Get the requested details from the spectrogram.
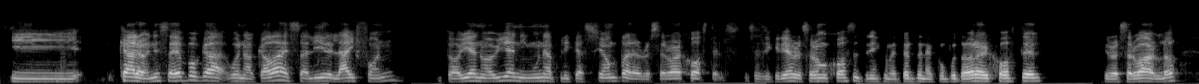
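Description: In a normal speaking voice, a man talks at a fairly quick pace. His pitch sits fairly high, and his intonation stays fairly even. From Argentina, Tucumán (Concepción). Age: 30s. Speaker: entrepreneur. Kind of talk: interview testimony.

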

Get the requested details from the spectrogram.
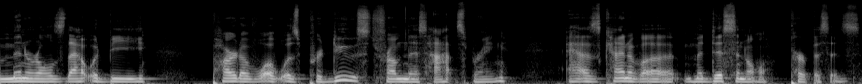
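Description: This man has a medium pitch and a dark, mellow tone. He speaks with a Midwestern accent. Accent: general American, Midwestern. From US Midwest, Michigan. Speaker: podcast host and church speaker. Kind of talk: sermon-style talk. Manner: slow, deliberate, start and stop; not fast or excitable.

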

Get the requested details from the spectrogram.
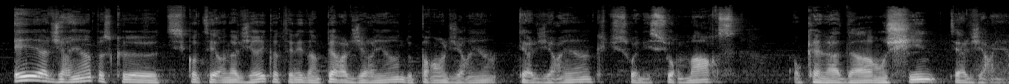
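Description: This man's voice sits fairly low, moving at a fairly slow pace with ordinary pitch variation. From Paris suburbs, France. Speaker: interviewee. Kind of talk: personal testimony.

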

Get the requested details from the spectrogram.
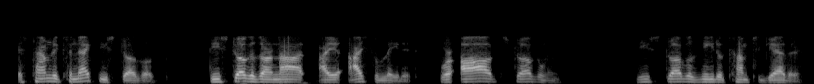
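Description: With a normal speaking voice, a man talks at a moderate pace and medium pitch, his pitch varying in an ordinary way. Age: 40s. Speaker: union member caller. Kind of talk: call-in.

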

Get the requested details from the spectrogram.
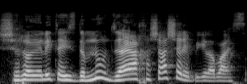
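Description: A plain, everyday voice from a woman at medium pitch, fairly quick, on a very clean recording with a silent background. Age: 20s. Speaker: adopted person and social worker. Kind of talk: interview testimony.

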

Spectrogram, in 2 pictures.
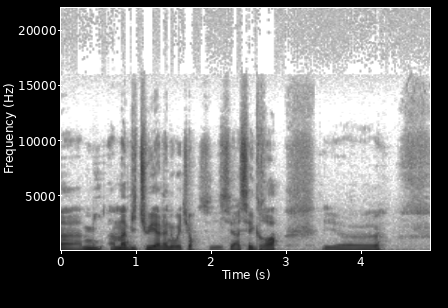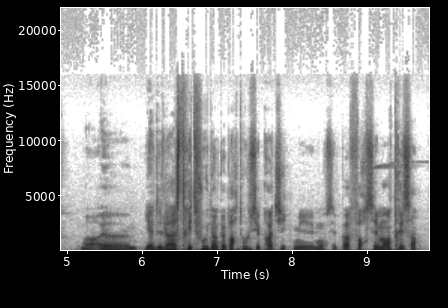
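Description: The recording is very clean, with a silent background and a dry, close sound with no echo. A man talks at a fairly slow pace with ordinary pitch variation and long, frequent pauses. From France. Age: 20s. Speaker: French teacher. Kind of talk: interview. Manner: hesitant.

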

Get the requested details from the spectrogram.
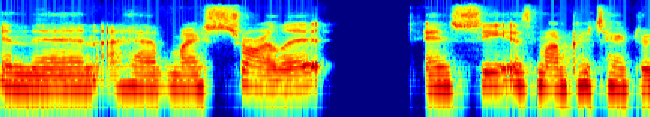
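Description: A Texan accent at a fairly quick pace. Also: woman. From Dallas, Texas. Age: 50s. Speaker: small business owner, florist. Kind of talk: casual interview.

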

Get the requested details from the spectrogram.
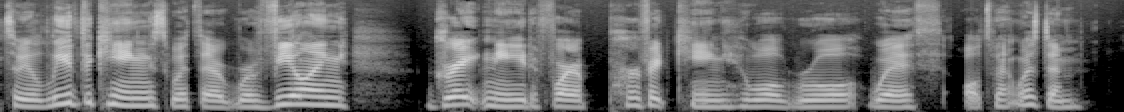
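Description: With an American accent and an unremarkable speaking voice at medium pitch, a woman speaks at a fairly quick pace with fairly even intonation in a very clean recording with a silent background and a dry, close sound with no echo. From Texas, Dallas area. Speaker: ministry resident. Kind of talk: presentation of Bible overview.

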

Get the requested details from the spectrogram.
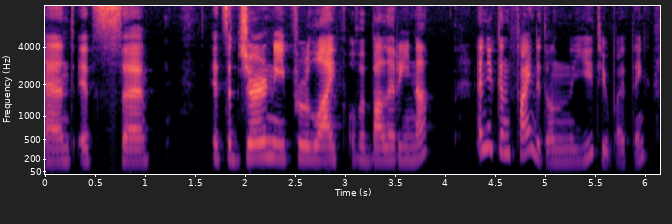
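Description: A woman speaks in a Polish accent at a medium pitch. Her pace is moderate and her pitch variation ordinary. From Poland. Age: 30s. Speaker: improviser. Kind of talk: interview. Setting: video call. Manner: laughs often.

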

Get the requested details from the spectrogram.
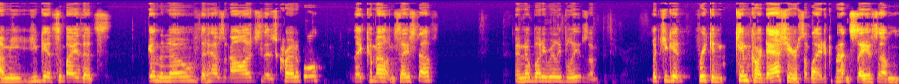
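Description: Long, frequent pauses break up speech at a moderate pace, with fairly even intonation and a dark, mellow tone. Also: man. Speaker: Navy veteran, UFO commentator. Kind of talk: casual interview chat. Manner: brief, plain-spoken answers.

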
